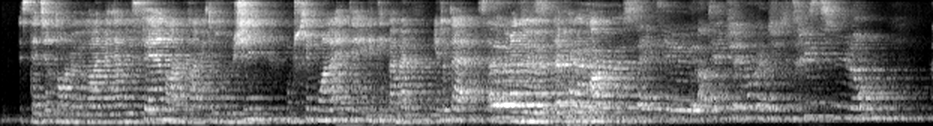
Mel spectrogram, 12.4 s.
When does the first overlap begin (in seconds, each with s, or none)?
6.5 s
